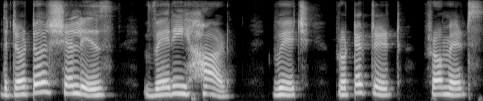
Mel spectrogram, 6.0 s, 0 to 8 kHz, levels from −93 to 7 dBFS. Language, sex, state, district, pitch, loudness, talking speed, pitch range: English, female, Odisha, Malkangiri, 200 Hz, -13 LUFS, 120 wpm, 190-230 Hz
